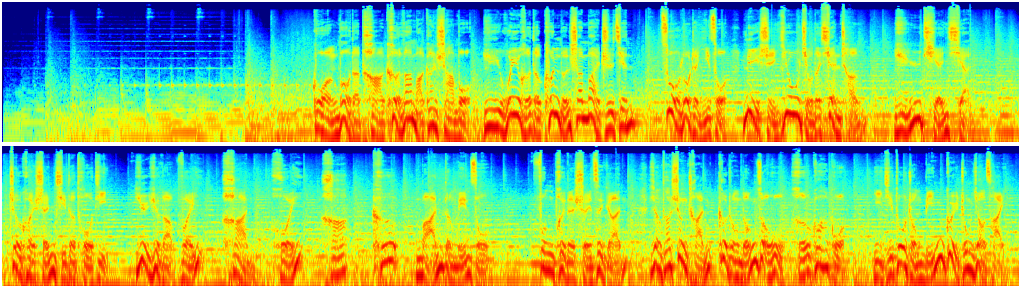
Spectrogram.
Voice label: 男 专题 农村饮水问题解决配音; 于田县

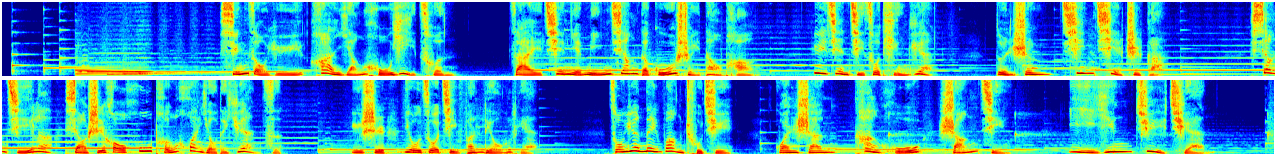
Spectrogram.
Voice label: 女 专题 古风优雅

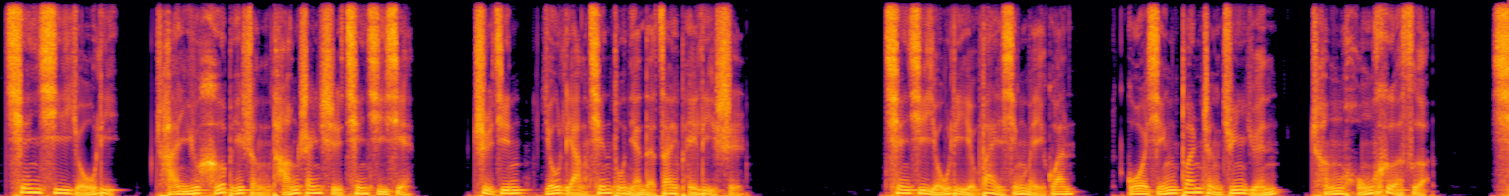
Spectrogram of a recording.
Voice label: 男, 迁西油栗

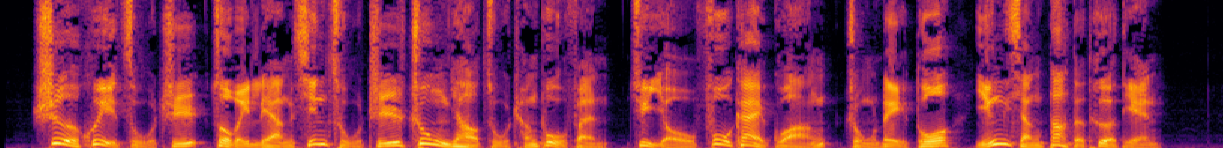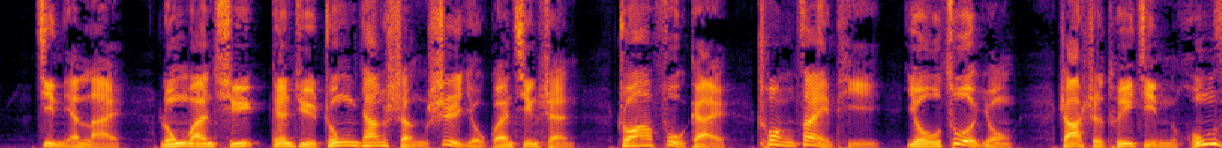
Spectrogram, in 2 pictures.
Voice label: 男 党建专题, 党建工作纪实; 龙湾区

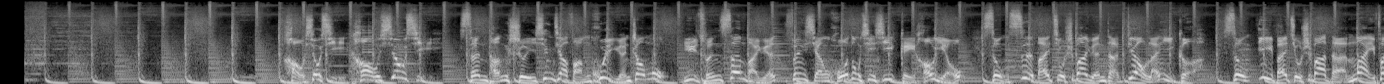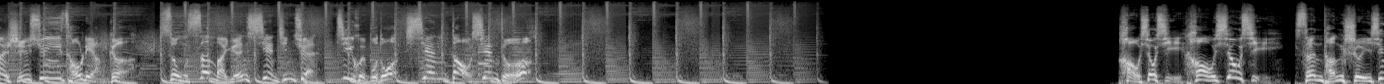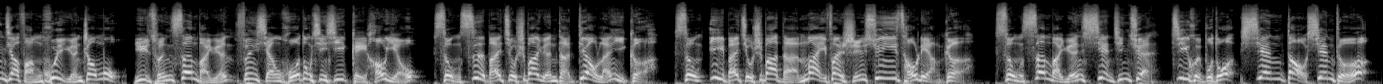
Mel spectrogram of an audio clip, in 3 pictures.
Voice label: 男 激情促销; 水星家纺

